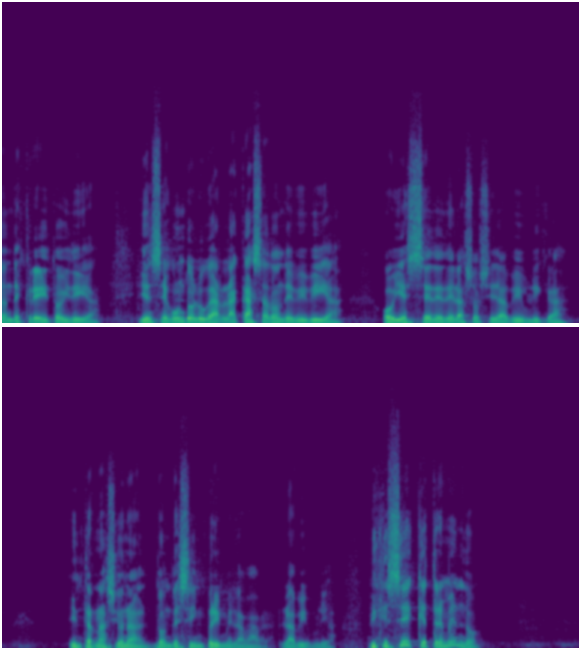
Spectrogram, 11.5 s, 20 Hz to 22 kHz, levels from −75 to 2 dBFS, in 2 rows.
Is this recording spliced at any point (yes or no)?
no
